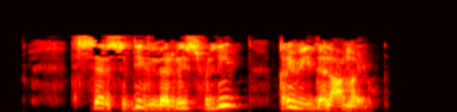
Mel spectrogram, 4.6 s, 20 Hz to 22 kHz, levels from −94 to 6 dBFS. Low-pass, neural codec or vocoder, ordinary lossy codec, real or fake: 7.2 kHz; codec, 16 kHz, 8 kbps, FunCodec, trained on LibriTTS, 25 frames a second; MP3, 24 kbps; fake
